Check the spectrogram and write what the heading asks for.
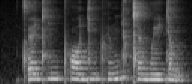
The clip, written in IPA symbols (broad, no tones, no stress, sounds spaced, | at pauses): tʼ ɛ cʰ i m pʰ ɔ ɟ ɪ m pʰ ɪ m ɟ ɔ ǀ ɛ m w e ɟ a m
